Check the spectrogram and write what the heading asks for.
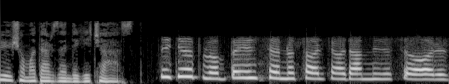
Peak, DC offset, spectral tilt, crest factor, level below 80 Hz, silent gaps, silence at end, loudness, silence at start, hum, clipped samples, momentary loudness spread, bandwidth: -4 dBFS; under 0.1%; -6 dB/octave; 12 dB; -50 dBFS; none; 0 s; -17 LUFS; 0 s; none; under 0.1%; 7 LU; 8 kHz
